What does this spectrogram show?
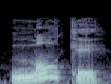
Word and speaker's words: manquer: Manquer. Okay, remember when we get this Q, after that automatically we get this U, but then we don't pronounce the U, okay?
